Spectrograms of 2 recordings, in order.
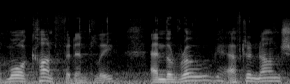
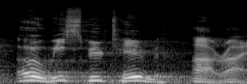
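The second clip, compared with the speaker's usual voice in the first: slow, raised, sarcastic tone laced with irony; 7 dB louder than usual. Narrating a monk's reply to a companion's excuse, said sarcastically. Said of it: "The monk remarked sarcastically".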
